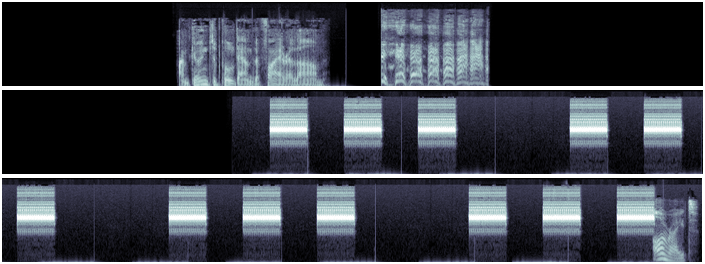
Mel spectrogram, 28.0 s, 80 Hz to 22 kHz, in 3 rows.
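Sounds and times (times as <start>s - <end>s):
fire alarm beeping: 12.9s - 15.5s, 16.9s - 19.4s, 20.9s - 23.5s, 24.9s - 27.5s.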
